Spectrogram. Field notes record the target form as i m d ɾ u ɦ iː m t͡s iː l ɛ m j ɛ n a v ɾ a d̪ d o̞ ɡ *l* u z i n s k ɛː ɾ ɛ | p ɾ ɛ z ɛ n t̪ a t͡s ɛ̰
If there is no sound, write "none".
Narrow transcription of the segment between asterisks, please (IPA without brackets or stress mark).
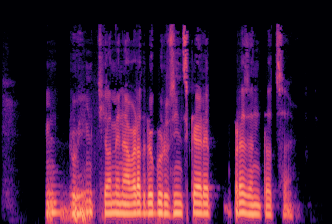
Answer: ɾ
